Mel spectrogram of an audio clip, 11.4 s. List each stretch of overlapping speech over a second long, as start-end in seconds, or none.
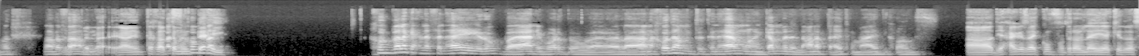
none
